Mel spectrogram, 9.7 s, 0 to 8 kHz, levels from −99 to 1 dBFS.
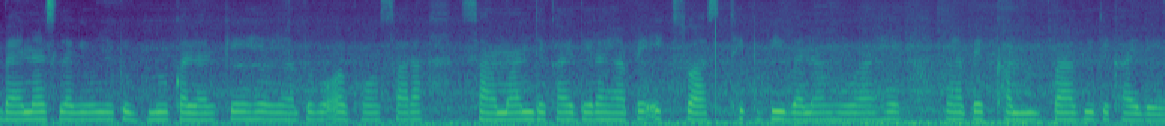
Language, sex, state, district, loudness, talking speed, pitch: Hindi, female, Bihar, Madhepura, -36 LUFS, 215 wpm, 170 Hz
